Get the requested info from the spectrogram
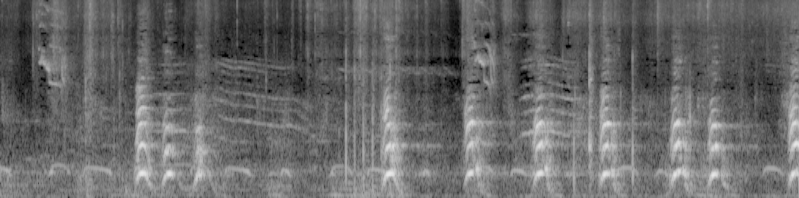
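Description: Dog barking repeatedly: about eleven short, sharp barks in irregular runs, starting a little over a second in.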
